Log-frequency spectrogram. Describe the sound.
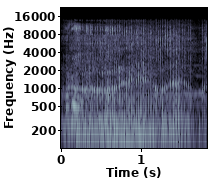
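A voice imitates a wife's loud snoring in bed at night: one long, rough, rattling growl held for almost two seconds, deep and throaty, steady in loudness before trailing off at the end.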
